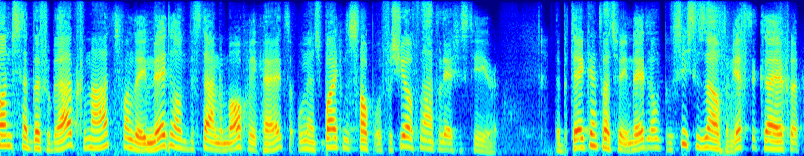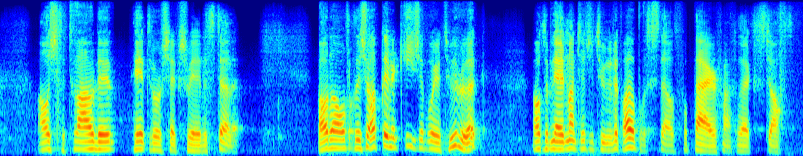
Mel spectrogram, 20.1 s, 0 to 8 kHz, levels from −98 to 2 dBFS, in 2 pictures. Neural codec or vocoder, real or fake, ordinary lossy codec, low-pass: codec, 16 kHz, 0.5 kbps, X-Codec, HuBERT features, trained on general audio; fake; none; none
